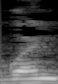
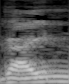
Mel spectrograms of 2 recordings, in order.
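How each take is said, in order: First: গইন said short and throaty, not গাইন; correct ghain. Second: Said in the usual way. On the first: Shown as a demonstration. Teacher correcting how students say ghain. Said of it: "এটা গইন বলবেন". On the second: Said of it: "এটা গাইন না".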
